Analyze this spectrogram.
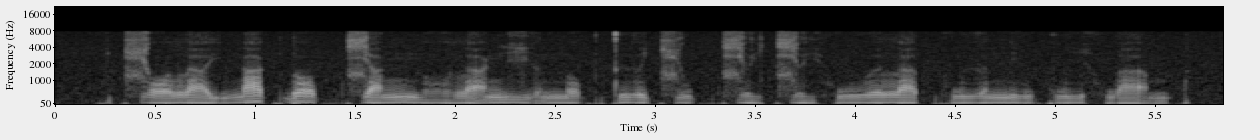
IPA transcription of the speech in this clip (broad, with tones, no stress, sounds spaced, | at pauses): t͡ɕ ɔ˧˩ l a˧˩ j ŋ a˦˥ k̚ ɗ ɔ˦˥ p̚ t͡ɕ a˨˦ ŋ n ɔ̤˨˩ l a̰˧˥ ŋ ɣ ḭ˧˨ ə̯ n ɔ˨˩ k̚ t̪ ɨ˧ ə̯ t͡ɕ u˨˩ p̚ t͡ɕ ə̤˨˩ j t͡ɕ ə̤˨˩ j h w u˨˦ ə̯ l a˦˥ t̚ h w ɨ˨˦ ə̯ n i˧ w k w i˧ h w a̰˧˨ m ʔ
